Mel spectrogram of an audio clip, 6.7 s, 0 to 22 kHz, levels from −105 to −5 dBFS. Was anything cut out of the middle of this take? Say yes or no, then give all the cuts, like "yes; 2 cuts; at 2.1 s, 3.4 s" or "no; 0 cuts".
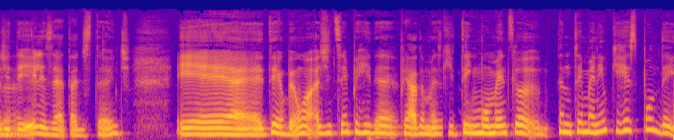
yes; 5 cuts; at 2.8 s, 4.0 s, 4.4 s, 5.1 s, 5.6 s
